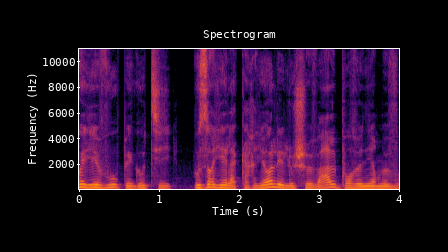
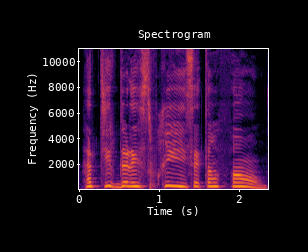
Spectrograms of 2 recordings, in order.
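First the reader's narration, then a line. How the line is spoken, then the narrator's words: Exclaiming. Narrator (French): s'écria Peggotty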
